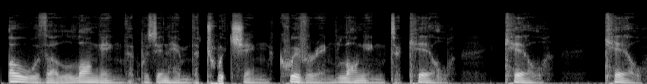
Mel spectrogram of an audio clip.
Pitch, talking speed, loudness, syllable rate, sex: 85 Hz, 120 wpm, -19 LUFS, 3.8 syllables/s, male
